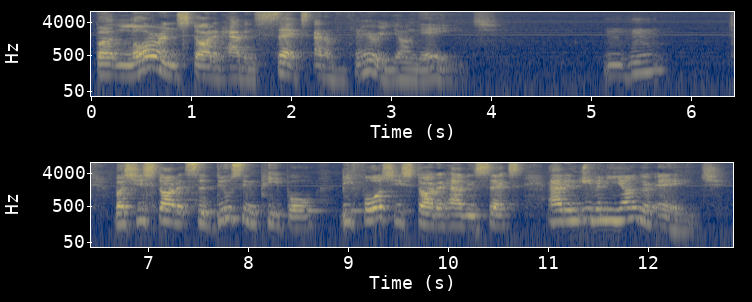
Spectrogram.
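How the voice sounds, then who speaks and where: A man telling an improvised story, with dramatic, deliberate phrasing and pauses. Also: on the high side, lively intonation, fairly bright tone. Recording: roomy echo, distant from microphone.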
